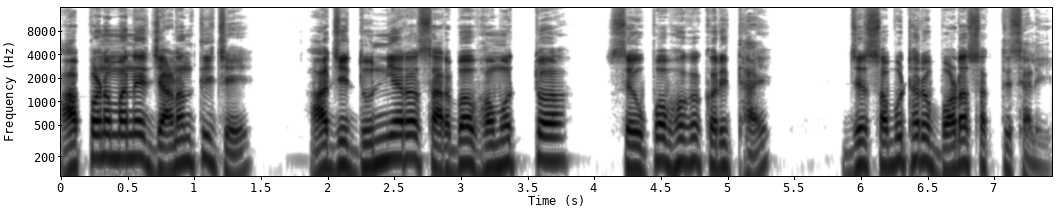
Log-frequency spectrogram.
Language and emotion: Odia, neutral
